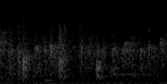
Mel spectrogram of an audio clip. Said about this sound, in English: You clap, put some noise behind that clap. People get behind you.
